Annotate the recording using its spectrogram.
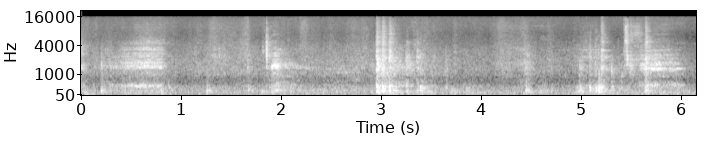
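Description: Quiet room with faint handling noises: a few short knocks and taps, one about three seconds in and a couple more near the end, as a paintbrush is picked up and worked on an oil palette.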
